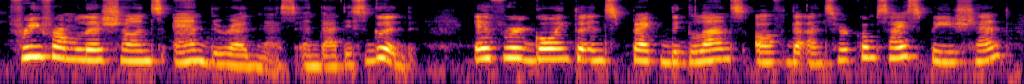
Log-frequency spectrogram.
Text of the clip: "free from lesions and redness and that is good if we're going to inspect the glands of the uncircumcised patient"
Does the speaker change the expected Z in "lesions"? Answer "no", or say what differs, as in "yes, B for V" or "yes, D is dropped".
yes, S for Z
